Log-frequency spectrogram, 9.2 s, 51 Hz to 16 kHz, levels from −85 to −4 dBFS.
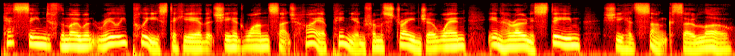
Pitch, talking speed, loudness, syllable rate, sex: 135 Hz, 190 wpm, -18 LUFS, 4.3 syllables/s, male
